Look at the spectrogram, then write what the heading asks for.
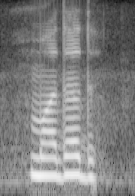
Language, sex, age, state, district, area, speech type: Urdu, female, 18-30, Uttar Pradesh, Gautam Buddha Nagar, urban, read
